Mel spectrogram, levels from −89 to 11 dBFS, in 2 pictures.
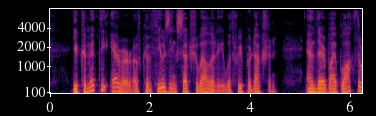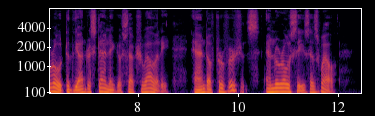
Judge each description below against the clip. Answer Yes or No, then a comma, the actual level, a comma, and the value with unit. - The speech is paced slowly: Yes, slow, 125 wpm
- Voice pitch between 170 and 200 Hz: No, low, 115 Hz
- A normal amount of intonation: Yes, average, 3.8 semitones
